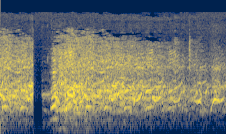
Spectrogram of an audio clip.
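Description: Laughter from several people, with a brief break about a third of a second in.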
